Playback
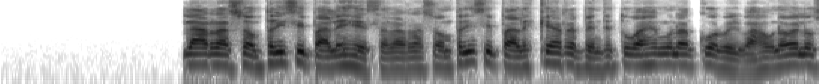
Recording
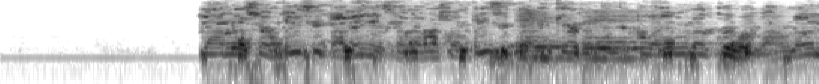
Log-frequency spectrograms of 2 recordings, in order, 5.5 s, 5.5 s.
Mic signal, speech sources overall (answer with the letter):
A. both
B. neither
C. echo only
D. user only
A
